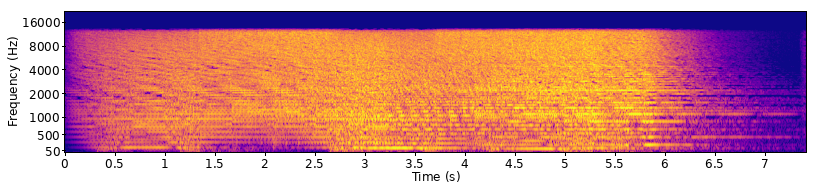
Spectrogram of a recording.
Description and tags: laser sipper
Some dark noisy notes with some echo played on a Nord Modular synth.
nord, sequence, loop, digital, synth, dark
